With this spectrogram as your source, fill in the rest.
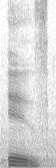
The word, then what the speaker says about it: is: All right, we're moving on to the word is. Is. Now it sounds like it has a Z, but it doesn't. It has the letter S.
